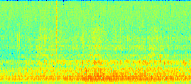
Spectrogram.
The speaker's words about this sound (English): Listen, Tuan. Another motorboat maybe follow us. I hear it.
